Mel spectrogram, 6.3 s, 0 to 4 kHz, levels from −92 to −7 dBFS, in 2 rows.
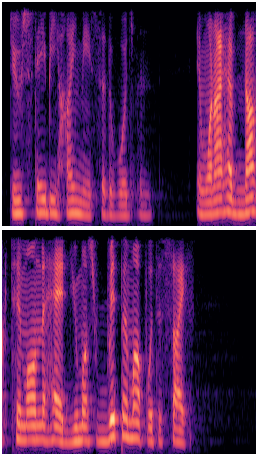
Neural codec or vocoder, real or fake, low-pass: none; real; 3.6 kHz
